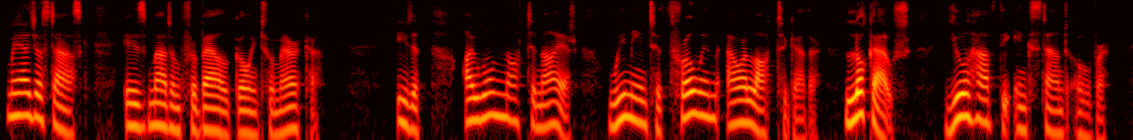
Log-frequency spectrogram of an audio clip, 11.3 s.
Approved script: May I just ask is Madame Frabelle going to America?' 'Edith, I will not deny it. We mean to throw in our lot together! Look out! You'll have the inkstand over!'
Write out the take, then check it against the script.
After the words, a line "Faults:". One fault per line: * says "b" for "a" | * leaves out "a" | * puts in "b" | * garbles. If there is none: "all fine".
May I just ask is Madame Frabelle going to America?' 'Edith, I will not deny it. We mean to throw in our lot together! Look out! You'll have the inkstand over!'
Faults:
all fine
